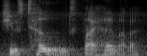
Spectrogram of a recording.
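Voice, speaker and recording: Deep gravelly older guy from wales, lots of ums, roomy sound. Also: animated, slow pace, a little mellow, a little hiss or hum. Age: 60s. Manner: hesitant, full of ums and restarts. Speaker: interviewee. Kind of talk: casual spoken memoir.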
